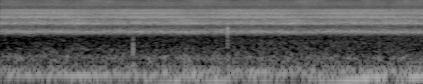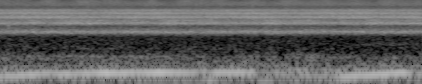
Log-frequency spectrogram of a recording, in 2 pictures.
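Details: Night chorus of many cicadas in a park. A continuous shrill, even drone fills the upper range without pause. Two faint clicks and a soft low hum from traffic or machinery sit underneath.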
